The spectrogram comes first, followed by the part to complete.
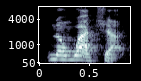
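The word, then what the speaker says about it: Nouakchott: Moritania is a country and uh how do you pronounce the the capital city? Um that's nohat.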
